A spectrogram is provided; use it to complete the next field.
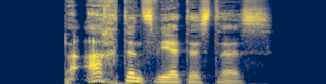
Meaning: strong/mixed nominative/accusative neuter singular superlative degree of beachtenswert
- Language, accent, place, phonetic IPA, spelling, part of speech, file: German, Germany, Berlin, [bəˈʔaxtn̩sˌveːɐ̯təstəs], beachtenswertestes, adjective, De-beachtenswertestes.ogg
